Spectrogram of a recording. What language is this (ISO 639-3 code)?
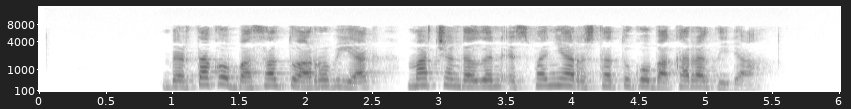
eus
